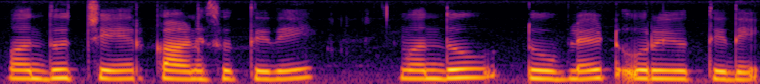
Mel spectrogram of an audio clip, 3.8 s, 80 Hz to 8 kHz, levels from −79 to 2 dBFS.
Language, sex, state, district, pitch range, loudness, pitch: Kannada, female, Karnataka, Bidar, 220-235 Hz, -15 LUFS, 230 Hz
